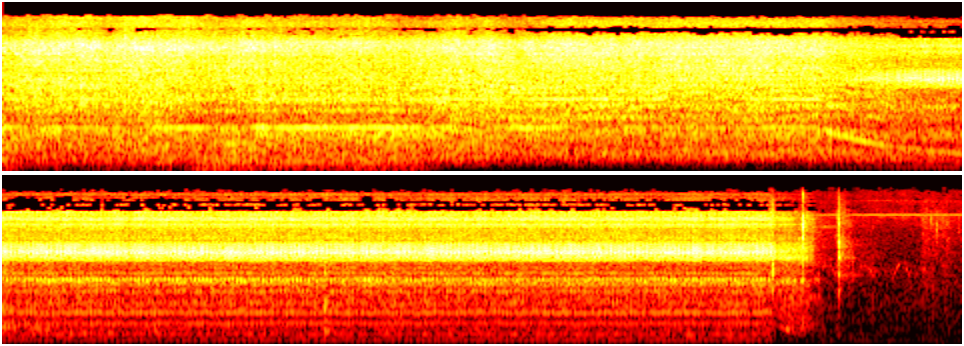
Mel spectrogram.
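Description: Homebuilt turbocharger turbojet being spun up by a leaf blower during a start attempt: a loud rushing roar with a steady whine. About six seconds in, the whine falls away as the turbo spools down, leaving a steady higher whine that cuts off suddenly near the end, followed by a sharp click.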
